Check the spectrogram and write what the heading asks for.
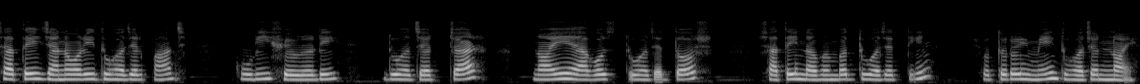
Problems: none marked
